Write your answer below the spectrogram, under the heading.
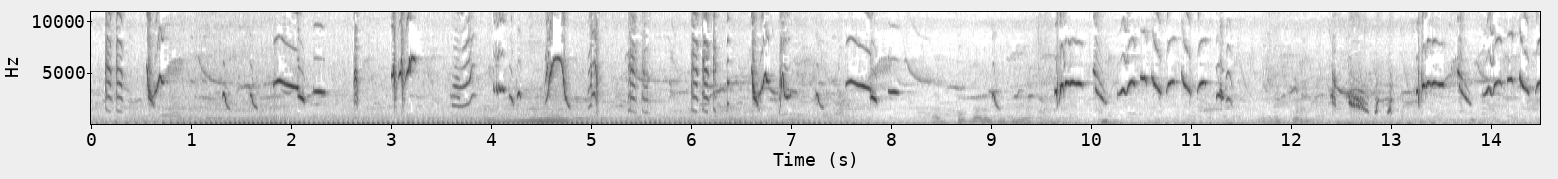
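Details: Oriental magpie-robin song used to provoke rival birds: rapid high chirps and whistles, with a low rumbling background in the first half, then clearer bursts of looping whistled notes.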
